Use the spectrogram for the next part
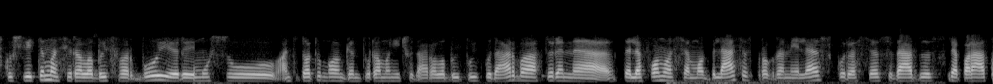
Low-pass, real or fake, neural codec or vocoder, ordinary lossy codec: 5.4 kHz; real; none; MP3, 32 kbps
